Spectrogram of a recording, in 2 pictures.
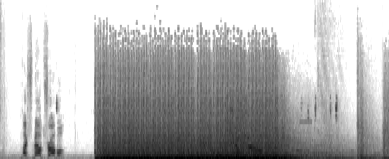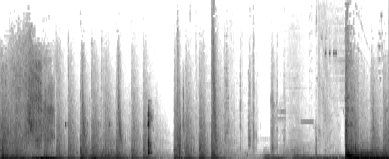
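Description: Sniper rifle gunfire in the Mass Effect video game, a long loud burst of shots and impacts followed by scattered sharp bangs, heard alone with no talking.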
